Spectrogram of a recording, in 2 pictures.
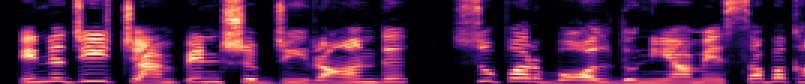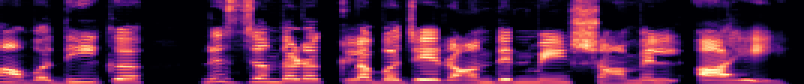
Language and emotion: Sindhi, neutral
